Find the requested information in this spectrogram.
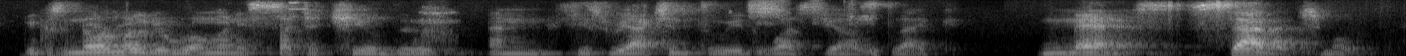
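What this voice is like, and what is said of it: Speaks with a distinctive accent. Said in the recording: “your accent's amazing”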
